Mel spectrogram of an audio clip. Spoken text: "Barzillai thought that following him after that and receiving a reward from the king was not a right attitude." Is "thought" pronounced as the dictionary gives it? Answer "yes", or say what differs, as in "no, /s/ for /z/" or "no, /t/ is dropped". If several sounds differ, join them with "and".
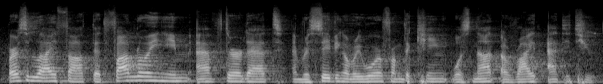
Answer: yes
